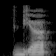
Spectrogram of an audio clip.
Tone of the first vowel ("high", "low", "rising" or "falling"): high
